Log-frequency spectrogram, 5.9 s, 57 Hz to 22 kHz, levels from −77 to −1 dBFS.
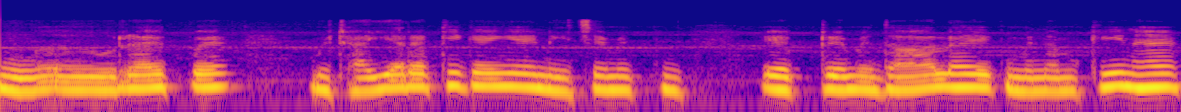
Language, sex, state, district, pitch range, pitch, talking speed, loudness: Hindi, female, Maharashtra, Gondia, 175-215 Hz, 190 Hz, 195 wpm, -13 LUFS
